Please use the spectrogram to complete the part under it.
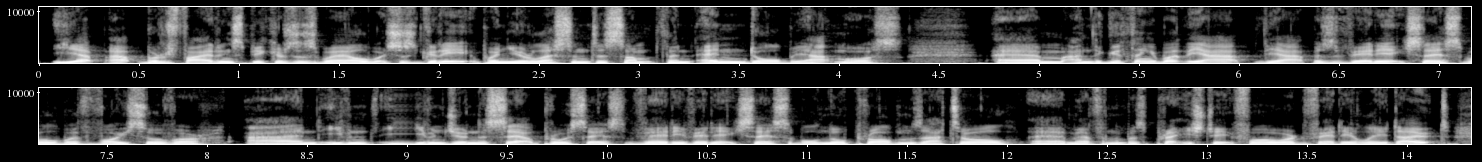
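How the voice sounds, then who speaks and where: A man's voice: medium pitch, fast talker, darkish tone, no room sound. A Scottish man talks in an easy, detailed, chatty way as a podcast guest. His voice sits in a middling register. The sound is dry and close, with no room around it. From Scotland. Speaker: guest listener. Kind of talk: casual explaining.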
